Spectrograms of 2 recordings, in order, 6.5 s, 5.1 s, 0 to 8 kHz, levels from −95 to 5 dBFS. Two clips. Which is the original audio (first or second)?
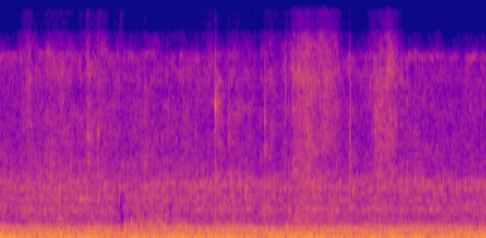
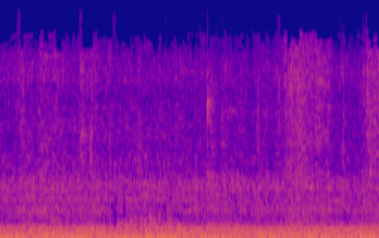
second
